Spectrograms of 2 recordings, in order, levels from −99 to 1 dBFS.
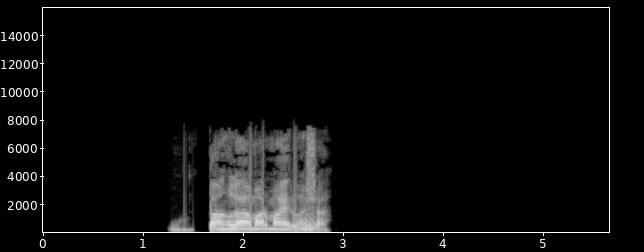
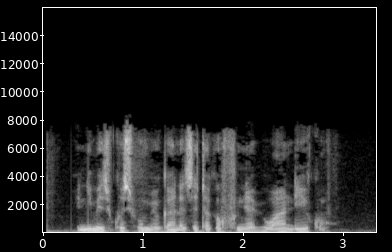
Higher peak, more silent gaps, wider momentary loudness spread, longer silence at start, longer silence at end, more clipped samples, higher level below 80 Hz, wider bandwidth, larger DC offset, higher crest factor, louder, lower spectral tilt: about the same, -2 dBFS vs 0 dBFS; neither; first, 20 LU vs 10 LU; first, 1.3 s vs 0.05 s; first, 2.8 s vs 0.5 s; neither; second, -58 dBFS vs -40 dBFS; about the same, 7.8 kHz vs 8.2 kHz; neither; about the same, 20 dB vs 22 dB; first, -17 LUFS vs -22 LUFS; first, -6 dB/octave vs -4 dB/octave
